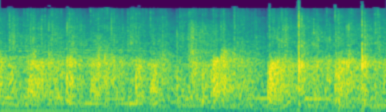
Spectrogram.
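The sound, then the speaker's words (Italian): An audience applauds with dense, brisk clapping that stays fairly steady and moderately loud for about two seconds. “fatemi un applauso!”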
